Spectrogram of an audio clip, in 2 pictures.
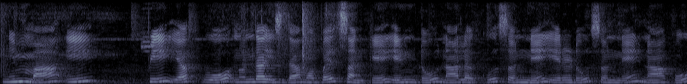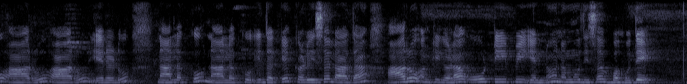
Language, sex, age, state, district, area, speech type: Kannada, female, 30-45, Karnataka, Chamarajanagar, rural, read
